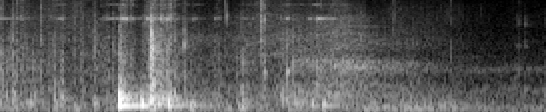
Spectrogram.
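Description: Push Unite goggle hard case handled and set down on a table: one sharp knock about half a second in, followed by a few soft handling sounds.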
